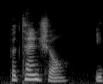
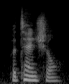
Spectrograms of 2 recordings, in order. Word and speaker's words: potential: 실제 미국식 원어 발음으로는이 단어에서 어우를 어에 가깝게 읽습니다. 그래서 포가 아닌 퍼에 가깝게 발음이 되고요. T는 티흐 소리 나죠. 이는에 소리 나고요.는 니은 소리 나요. 그래서 연결하면 potential이 됩니다.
